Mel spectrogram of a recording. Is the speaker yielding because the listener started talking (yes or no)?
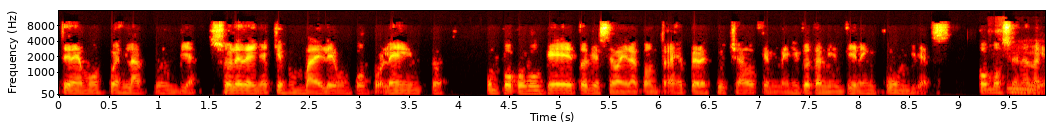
yes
